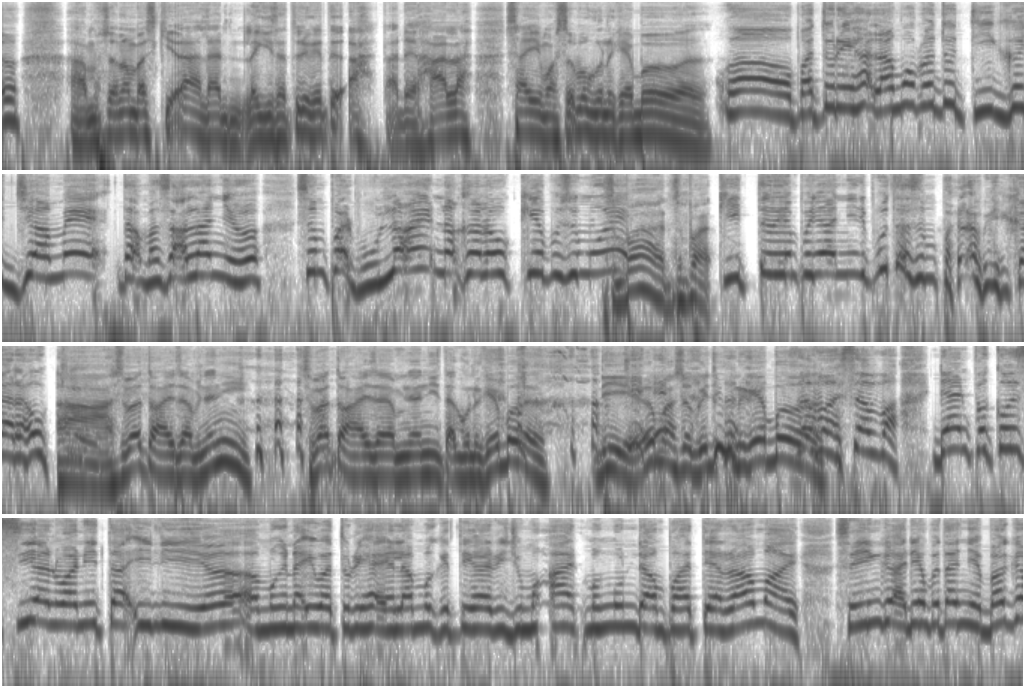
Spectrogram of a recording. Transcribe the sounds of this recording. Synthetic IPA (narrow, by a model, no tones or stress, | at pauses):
ə | a̰masʊʔlambaʔsə̥kḭʔ̪lahdanla̰ɡisat̪udiəkat̪əʔaht̪a̰ʔdəɦalah | sajəmasʊ̰ʔ̚pʊŋɡunakɛbəlwawpat̪̬uɾeɦat̪̚lambʊtplat̪̬ut̪iɡəd͡ʒamɛt̪aʔmas̬aalahɲə | səmpat̪̚pulaʔɛnaʔkaɾaokeapəs̬əmusəmpat̪̚səmpat̪̚kit̪əjaŋpəɲaɲiəp̬unt̪aʔs̬əmpat̪apəɡikaɾaokasəbap̚t̪ʊhajzapəɲaɲisəbap̚t̪ːʊɦajzajapəɲaɲĩt̪aʔɡunakɛbəldiəmas̬ʊʔɡəd͡ʒəɡunəkɛbəabasabadanpəkɔnsianwanit̪aʔinijəməŋənaʔiwat̪uɾiɦat̪̚jaŋlamək̬ət̪̬ihaɾid͡ʒumaʔat̪̚məŋundaŋpəɦat̪ianramaj | səɦiŋɡaːdajaŋpərt̪̬aɲabaɡa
